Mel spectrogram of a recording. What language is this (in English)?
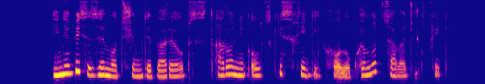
Georgian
